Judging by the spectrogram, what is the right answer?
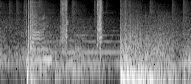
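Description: Sniper rifle quick-scope shots in Plastic Battlegrounds, loud sharp cracks ringing out one after another, the last followed by a long booming tail.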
